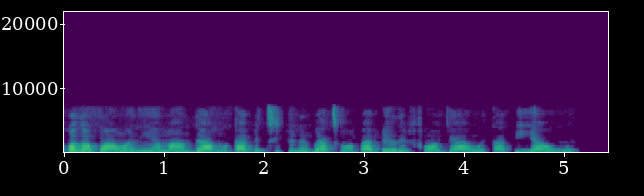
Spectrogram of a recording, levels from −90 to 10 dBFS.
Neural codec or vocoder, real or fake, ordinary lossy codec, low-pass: none; real; none; 7.2 kHz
